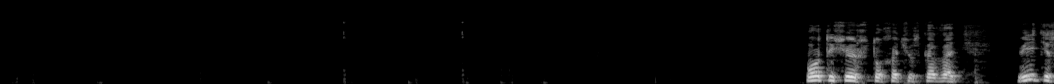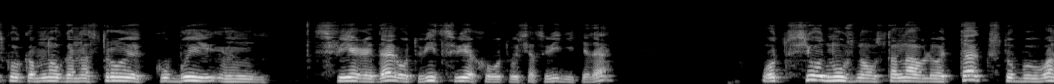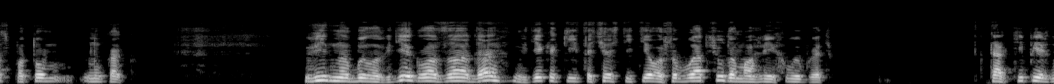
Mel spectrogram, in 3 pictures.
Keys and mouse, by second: 1.0-2.2 middle drag, 2.8 middle click, 4.2 middle click, 6.5 r, 8.0 click, 31.4 r.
